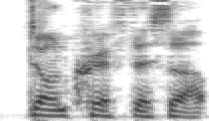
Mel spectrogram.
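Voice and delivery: voiced, conspiratorial stage whisper close to the ear. Voicing Sully at a player's shoulder during a cannon shot: whispering as Sully. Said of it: "you hear Sully whisper in your ear".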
